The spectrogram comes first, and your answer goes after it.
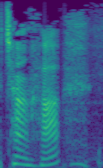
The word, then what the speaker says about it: Zheng He: Allí no se llama Zheng He, allí se llama Chang Ha, que es... Veo que has tomado buenas clases. Sí, allí es como lo pronuncia.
